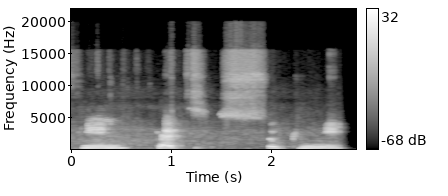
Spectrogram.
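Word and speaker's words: فين كتسكني: Is fin katsu live is fin katsukni. Fin katsukni. Again, you would find like a fin with the E instead of the I, because for us that's like an E sound.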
